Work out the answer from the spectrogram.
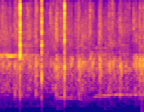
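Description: A church audience applauds to welcome guests during a service, a dense, steady clapping with a few sharper individual claps standing out.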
